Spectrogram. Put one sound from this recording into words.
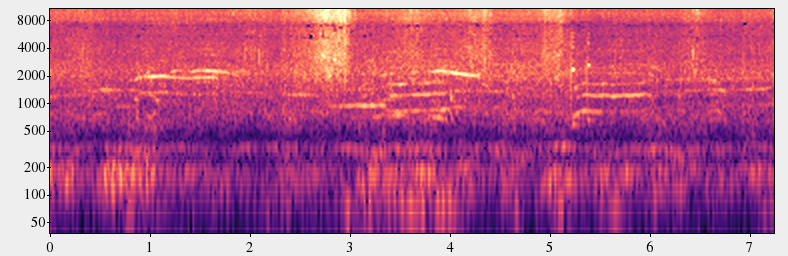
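A crew of men shouts and chants in the distance.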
